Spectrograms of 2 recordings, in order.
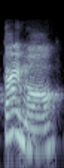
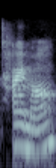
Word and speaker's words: thymol: in a chemical called thymol or thymol depending on your pronunciation and it gives it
